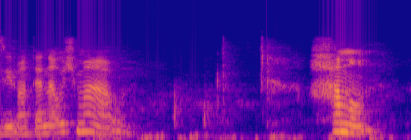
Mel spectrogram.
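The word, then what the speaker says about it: jamón: para ilustrar melhor então o que seria o J A em espanhol ele tem um som semelhante ao ra de português tá colocar aqui uma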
